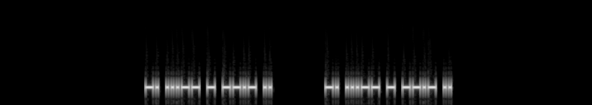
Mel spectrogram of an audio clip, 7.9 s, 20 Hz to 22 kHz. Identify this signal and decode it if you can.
Morse code, heard as a keyed tone, about 36 wpm, 700 Hz. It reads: N3TQI N3TQI
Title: USA Call Signs - 5 Characters - Repeated 2x - 35wpm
